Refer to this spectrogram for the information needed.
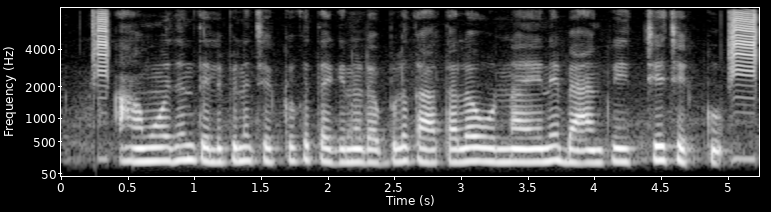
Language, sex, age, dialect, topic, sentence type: Telugu, female, 18-24, Utterandhra, banking, statement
